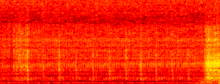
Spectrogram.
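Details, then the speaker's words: Four-band radio receiver plugged in, no station on any band: faint steady hiss with no voice, then a short loud crackle; band switch not making contact. "lipat natin sa AM. Yan o, wala stasyon. Ayan o, wala."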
